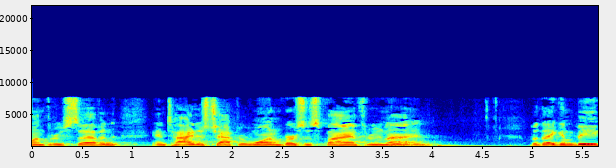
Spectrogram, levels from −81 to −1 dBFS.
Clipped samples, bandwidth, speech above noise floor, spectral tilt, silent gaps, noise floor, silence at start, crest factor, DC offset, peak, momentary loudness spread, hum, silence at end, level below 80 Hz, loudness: under 0.1%; 8 kHz; 27 dB; -5 dB/octave; none; -44 dBFS; 0 s; 16 dB; under 0.1%; -2 dBFS; 11 LU; none; 0 s; -54 dBFS; -18 LUFS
